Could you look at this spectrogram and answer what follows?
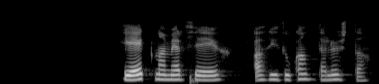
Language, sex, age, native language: Icelandic, female, 13, Icelandic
